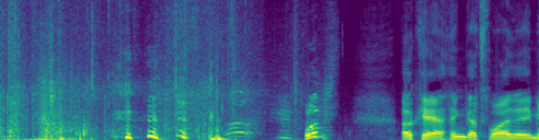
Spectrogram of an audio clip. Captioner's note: laughs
